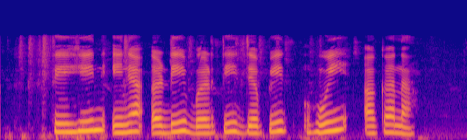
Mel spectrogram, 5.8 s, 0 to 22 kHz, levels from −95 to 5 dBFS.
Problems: none marked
